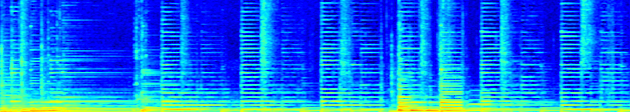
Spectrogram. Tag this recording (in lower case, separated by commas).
acoustic guitar, music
